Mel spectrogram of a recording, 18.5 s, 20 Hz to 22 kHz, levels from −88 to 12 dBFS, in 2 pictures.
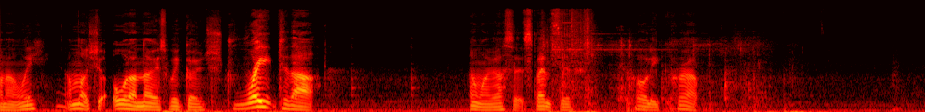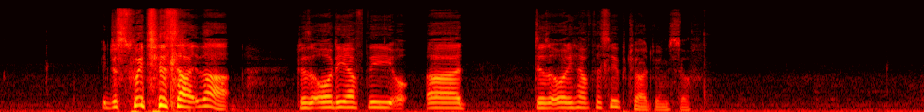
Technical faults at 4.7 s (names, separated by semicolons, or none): none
